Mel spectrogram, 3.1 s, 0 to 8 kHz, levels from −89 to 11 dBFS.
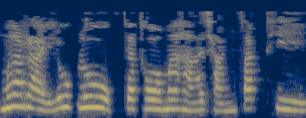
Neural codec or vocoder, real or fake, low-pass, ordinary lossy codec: none; real; 7.2 kHz; MP3, 24 kbps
